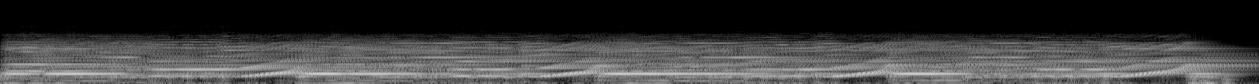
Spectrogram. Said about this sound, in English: Going once, and then he kicks on the distortion pedal and he plays this.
